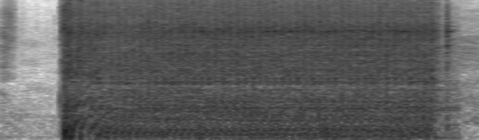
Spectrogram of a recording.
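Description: An impact wrench on its low setting runs on a nut in one loud, continuous rattling hammer lasting over two seconds, then stops abruptly.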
